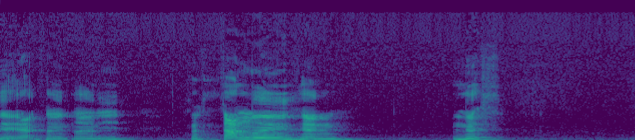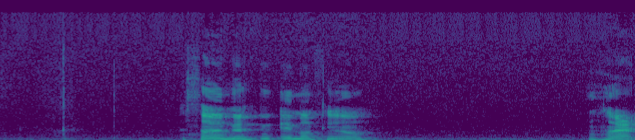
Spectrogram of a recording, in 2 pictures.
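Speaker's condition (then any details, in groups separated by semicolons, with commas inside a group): Muscular dystrophy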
